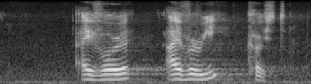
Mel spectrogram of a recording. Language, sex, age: English, male, 19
